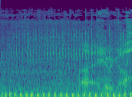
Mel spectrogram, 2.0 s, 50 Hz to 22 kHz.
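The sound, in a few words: GY6 scooter engine revving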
